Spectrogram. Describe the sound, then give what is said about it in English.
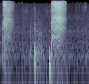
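A single fairly loud sneeze: a short catch of breath, then a sharp burst of breathy noise that quickly fades into quiet. No talking. “Sorry, I beg your pardon, I'm sneezing quite a bit today.”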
